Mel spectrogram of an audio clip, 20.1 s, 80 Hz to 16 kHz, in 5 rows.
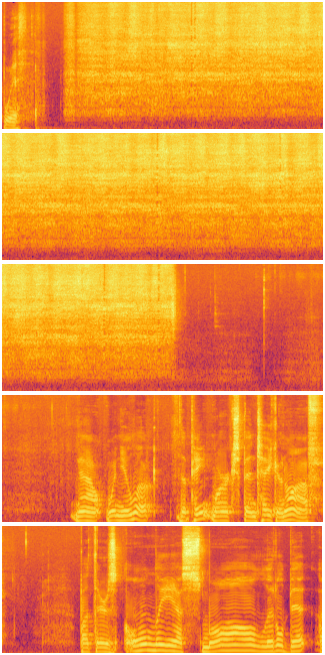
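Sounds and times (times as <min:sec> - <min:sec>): sanding on wet paper over glass: 0:00.8 - 0:10.3.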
